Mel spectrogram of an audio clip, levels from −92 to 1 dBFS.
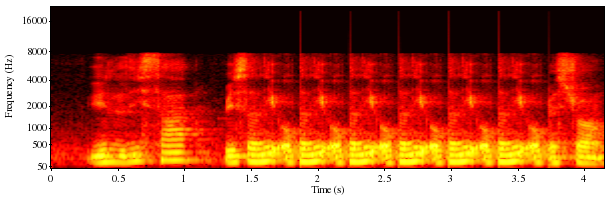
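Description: From 1.86 s to 3.72 s the speech turns into a mechanical stutter: one 0.37 s fragment repeats five times at about 2.7 per second. This system hang loop means the system froze while playback kept cycling one buffer, which fits 16384 samples, losing roughly two seconds of audio.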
